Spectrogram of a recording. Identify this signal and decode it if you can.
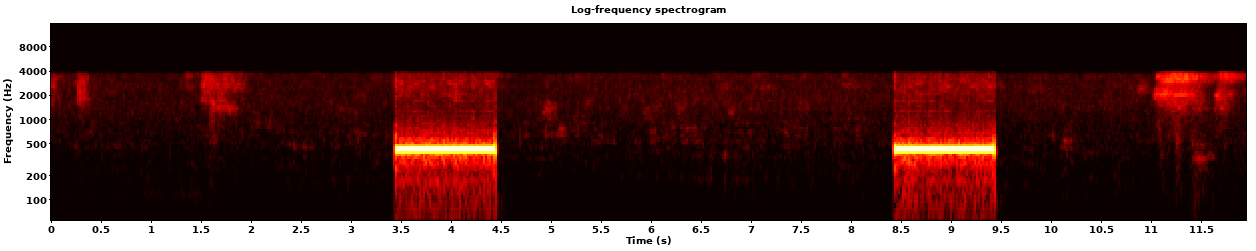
Ringback tone (Europe, 425 Hz).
